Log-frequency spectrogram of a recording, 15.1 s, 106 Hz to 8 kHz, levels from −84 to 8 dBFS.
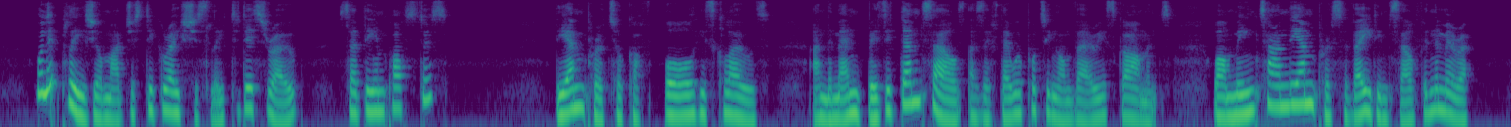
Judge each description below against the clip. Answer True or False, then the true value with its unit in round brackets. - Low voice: False (155 Hz)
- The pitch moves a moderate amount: True (4.9 semitones)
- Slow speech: False (160 wpm)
